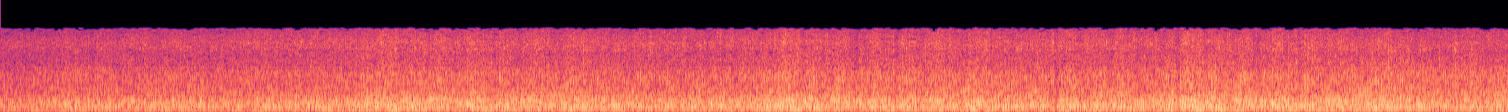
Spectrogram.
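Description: A propeller airplane engine drones steadily for the whole stretch, a dense, even roar with a slight flutter that never rises or fades. No one speaks over it.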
